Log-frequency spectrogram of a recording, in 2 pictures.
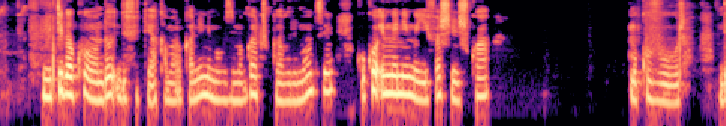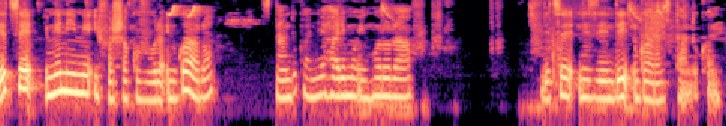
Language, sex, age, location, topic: Kinyarwanda, female, 18-24, Kigali, health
